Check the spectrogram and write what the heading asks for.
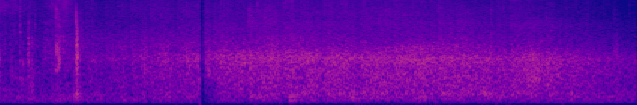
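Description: Audience applause: a few separate claps at first, building into steady clapping about a second in, then thinning out near the end.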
